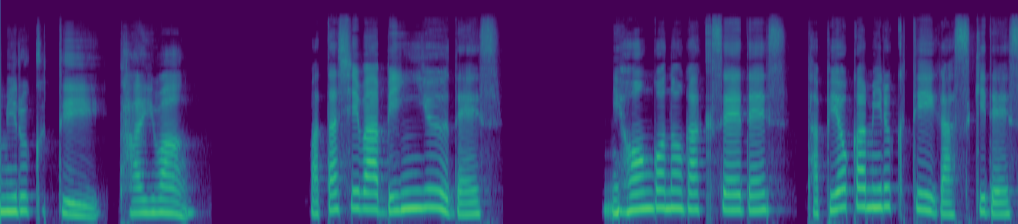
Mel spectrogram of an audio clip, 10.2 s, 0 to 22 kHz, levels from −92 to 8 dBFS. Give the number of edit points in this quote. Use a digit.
2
